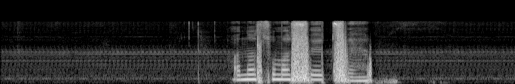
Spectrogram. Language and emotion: Russian, neutral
